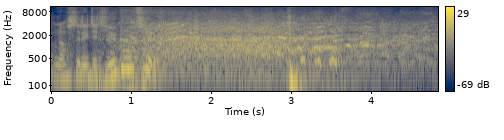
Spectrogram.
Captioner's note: audience laughing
